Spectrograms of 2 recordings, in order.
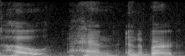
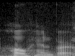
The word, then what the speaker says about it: Hohenberg: You pronounce it ho, hen, and a berg. Hohenberg. Hohenberg.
